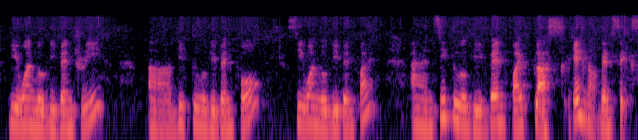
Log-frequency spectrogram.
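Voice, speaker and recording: A woman with a Malaysian accent talks fairly slowly in a fairly low pitch, with long, frequent pauses. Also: ordinary pitch variation. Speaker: teacher. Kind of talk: lecture. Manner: halting.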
